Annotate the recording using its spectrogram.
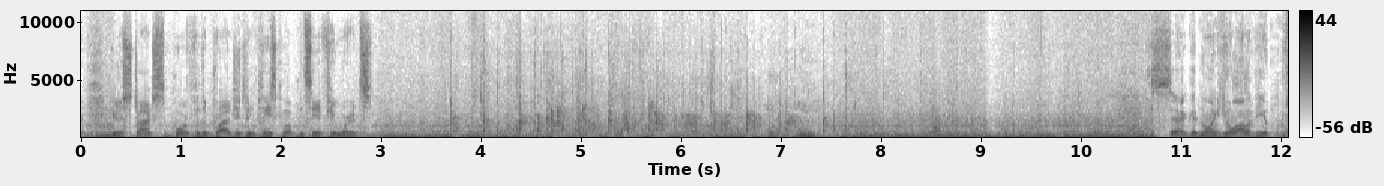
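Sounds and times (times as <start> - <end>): crowd applauding: 3.7 - 8.1.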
